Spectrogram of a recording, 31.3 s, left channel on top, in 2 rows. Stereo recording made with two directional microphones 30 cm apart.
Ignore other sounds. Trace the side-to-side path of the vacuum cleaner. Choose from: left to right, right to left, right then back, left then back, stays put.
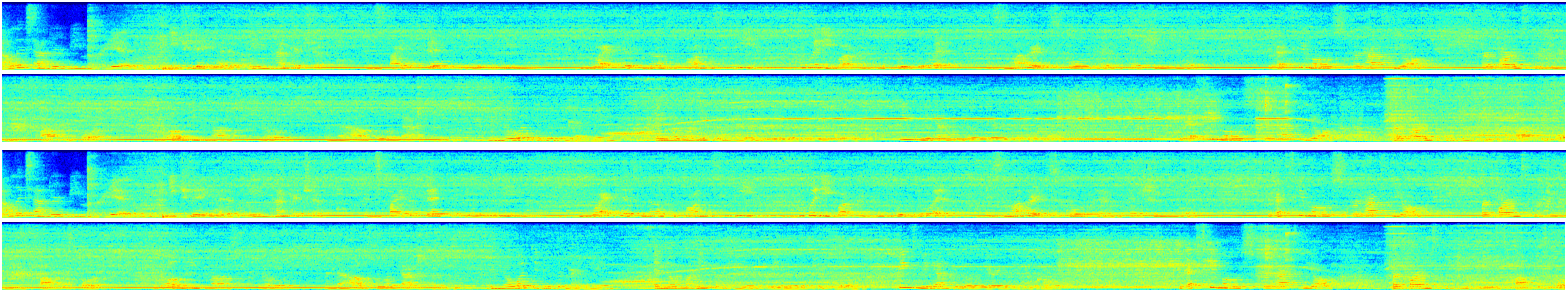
right to left.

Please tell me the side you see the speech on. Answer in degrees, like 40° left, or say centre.
40° right.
